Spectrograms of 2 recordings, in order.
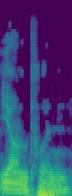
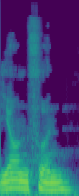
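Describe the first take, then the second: First: The second syllable begins with a p sound. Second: The second syllable begins with an f sound. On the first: The speaker calls it right. "would be how you would say it naturally" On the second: The speaker calls it wrong. "people would understand you"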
